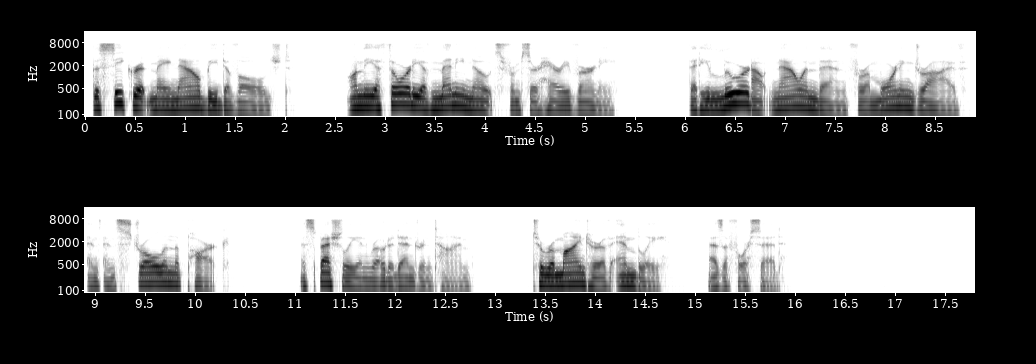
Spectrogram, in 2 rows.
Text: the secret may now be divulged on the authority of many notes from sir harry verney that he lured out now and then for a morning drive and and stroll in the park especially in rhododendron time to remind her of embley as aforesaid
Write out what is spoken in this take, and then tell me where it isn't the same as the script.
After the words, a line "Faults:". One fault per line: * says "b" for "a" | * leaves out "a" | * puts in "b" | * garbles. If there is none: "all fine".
the secret may now be divulged on the authority of many notes from sir harry verney that he lured out now and then for a morning drive and and stroll in the park especially in rhododendron time to remind her of embley as aforesaid
Faults:
all fine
